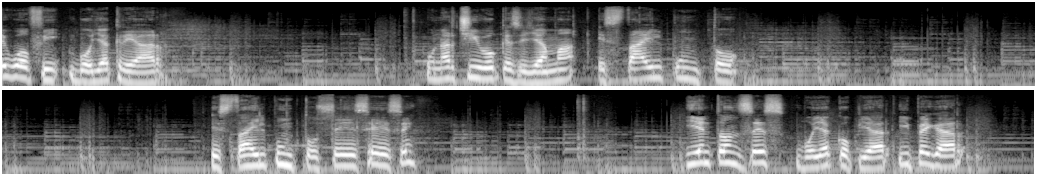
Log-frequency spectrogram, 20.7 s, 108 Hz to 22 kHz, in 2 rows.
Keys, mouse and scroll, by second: 0.0-20.6 typing, 9.4-10.4 drag, 11.5 click, 15.9 Return, 18.9-20.0 drag, 20.0-20.6 scroll up 1.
